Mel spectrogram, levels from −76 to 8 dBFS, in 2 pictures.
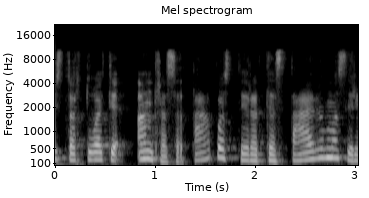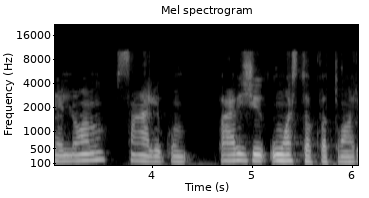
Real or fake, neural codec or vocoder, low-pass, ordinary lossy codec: fake; vocoder, 22.05 kHz, 80 mel bands, Vocos; 9.9 kHz; AAC, 64 kbps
